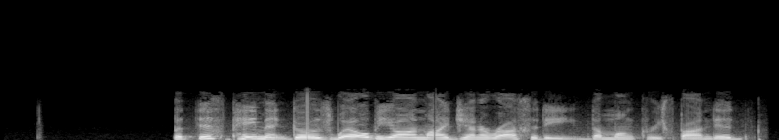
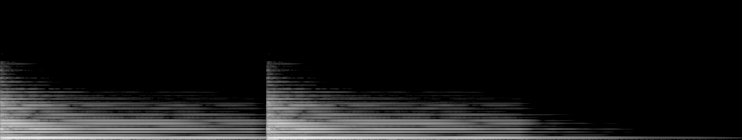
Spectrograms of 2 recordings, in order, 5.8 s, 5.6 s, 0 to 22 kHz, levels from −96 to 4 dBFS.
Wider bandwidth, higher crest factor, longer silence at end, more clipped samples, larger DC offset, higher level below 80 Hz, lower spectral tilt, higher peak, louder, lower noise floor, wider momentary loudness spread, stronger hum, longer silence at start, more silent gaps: about the same, 7.4 kHz vs 7.2 kHz; about the same, 14 dB vs 14 dB; second, 0.25 s vs 1.55 s; neither; neither; second, -54 dBFS vs -48 dBFS; first, -7 dB/octave vs -4 dB/octave; about the same, -2 dBFS vs -2 dBFS; about the same, -15 LUFS vs -14 LUFS; first, -87 dBFS vs -72 dBFS; second, 8 LU vs 18 LU; neither; first, 1.3 s vs 0 s; neither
